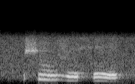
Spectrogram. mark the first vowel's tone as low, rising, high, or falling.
high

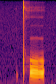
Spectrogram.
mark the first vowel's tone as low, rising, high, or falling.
low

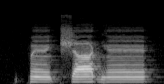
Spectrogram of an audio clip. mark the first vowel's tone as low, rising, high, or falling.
low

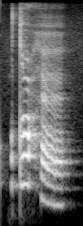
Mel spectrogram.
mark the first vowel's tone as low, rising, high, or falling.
high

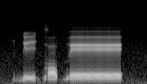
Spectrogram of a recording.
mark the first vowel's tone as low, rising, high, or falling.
rising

